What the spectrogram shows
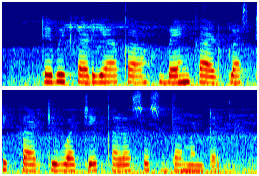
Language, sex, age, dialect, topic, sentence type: Marathi, female, 36-40, Southern Konkan, banking, statement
